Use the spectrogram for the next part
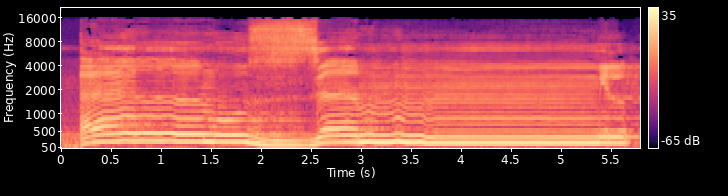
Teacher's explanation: Huruf mim yang bertasdid ini, karena ini adalah bacaan ghunnah, maka huruf mim ini kita tekan, kita tahan, serta kita dengungkan.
